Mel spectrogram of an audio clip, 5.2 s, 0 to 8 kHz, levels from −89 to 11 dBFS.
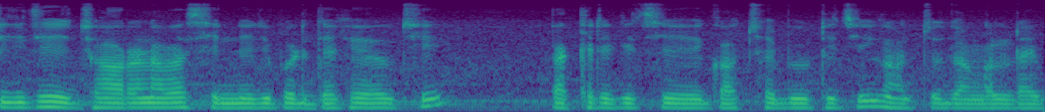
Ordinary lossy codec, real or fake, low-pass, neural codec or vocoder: none; real; 7.2 kHz; none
